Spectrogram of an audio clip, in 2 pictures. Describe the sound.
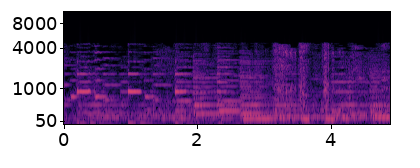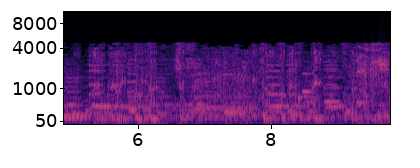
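Several voices sing a melody entirely in pig-like oinks and grunts, imitating pigs in a loud, continuous, rhythmic tune with no ordinary words.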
